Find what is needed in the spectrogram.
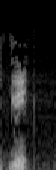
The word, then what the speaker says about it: duyệt: Cái chữ duyệt này, trên thực tế nó là thuyết. Nó là chữ thuyết. Ở chỗ này phải đọc là duyệt. Ý nghĩa là duyệt của hỷ duyệt.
